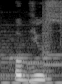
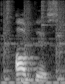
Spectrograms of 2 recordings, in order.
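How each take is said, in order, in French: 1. La première voyelle est un O fermé à la française. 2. La première voyelle est un O ouvert à l'anglaise. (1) "c'est pas à la française, le, je ne prononce pas le O" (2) "je m'ouvre la bouche vraiment, ma bouche est très ouverte"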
